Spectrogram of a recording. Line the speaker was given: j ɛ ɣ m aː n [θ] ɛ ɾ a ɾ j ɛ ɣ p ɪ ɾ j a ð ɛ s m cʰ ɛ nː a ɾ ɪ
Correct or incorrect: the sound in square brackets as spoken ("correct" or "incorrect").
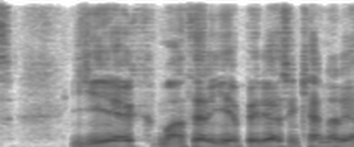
correct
